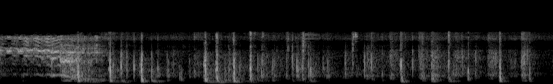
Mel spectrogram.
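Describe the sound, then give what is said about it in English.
A horse lets out a loud, shrill whinny, followed by a rapid, uneven clatter of hooves clip-clopping, with no voices present, as Eileen's horse throws her about a mile from the house. “It was about a mile from the house that Eileen's horse threw her.”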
